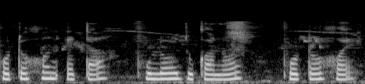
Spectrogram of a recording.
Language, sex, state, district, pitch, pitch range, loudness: Assamese, female, Assam, Kamrup Metropolitan, 250 Hz, 240-265 Hz, -15 LUFS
